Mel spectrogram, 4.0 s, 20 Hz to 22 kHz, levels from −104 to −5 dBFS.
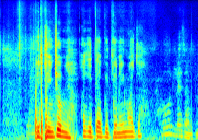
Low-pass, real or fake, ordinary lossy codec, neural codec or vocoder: none; fake; none; codec, 44.1 kHz, 7.8 kbps, Pupu-Codec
